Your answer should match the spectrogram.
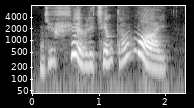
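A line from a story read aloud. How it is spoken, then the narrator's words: Bewildered exclamation. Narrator (Russian): воскликнула миссис Керри в недоумении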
